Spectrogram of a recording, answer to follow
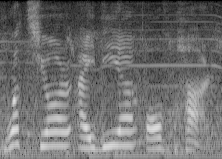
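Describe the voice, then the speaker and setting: A man interviewing artists, halting and rephrasing his questions as he goes. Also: high voice, expressive, background noise. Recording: loud music behind the voices.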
